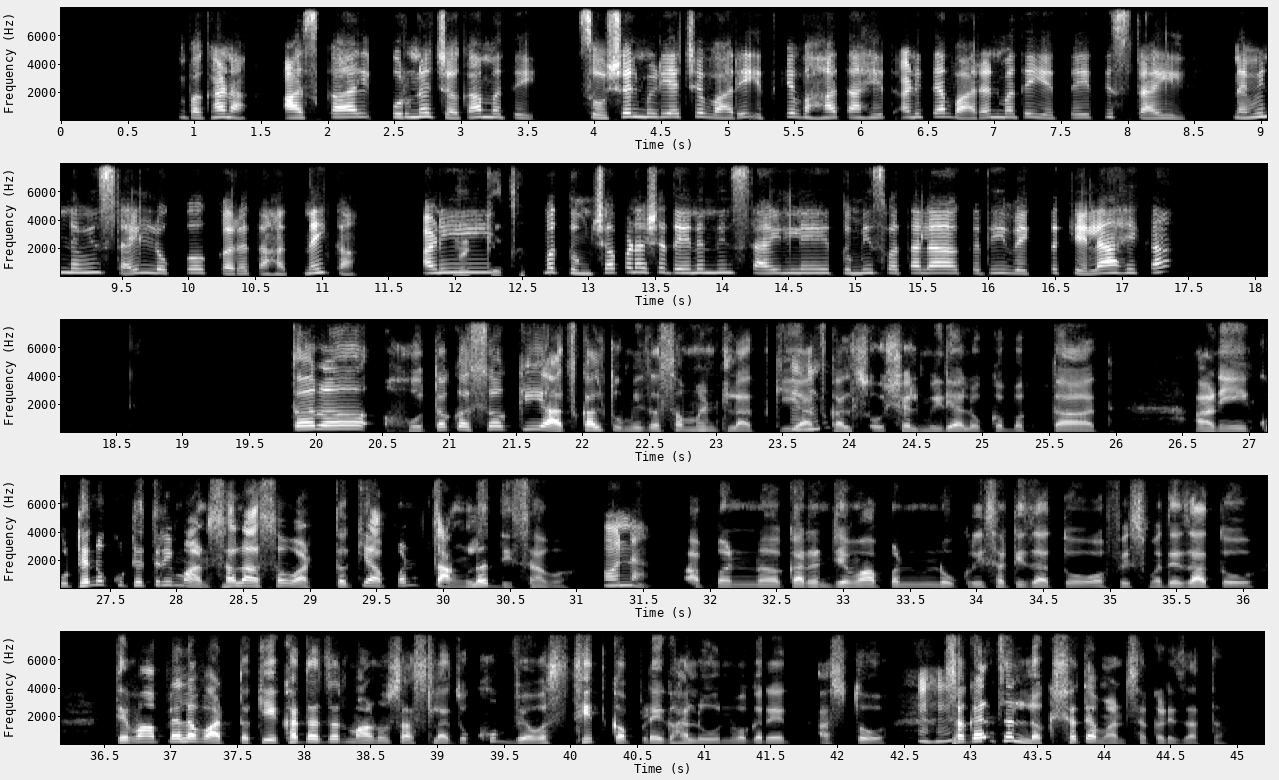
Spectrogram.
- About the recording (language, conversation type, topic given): Marathi, podcast, तू तुझ्या दैनंदिन शैलीतून स्वतःला कसा व्यक्त करतोस?
- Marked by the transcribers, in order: other background noise; tapping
